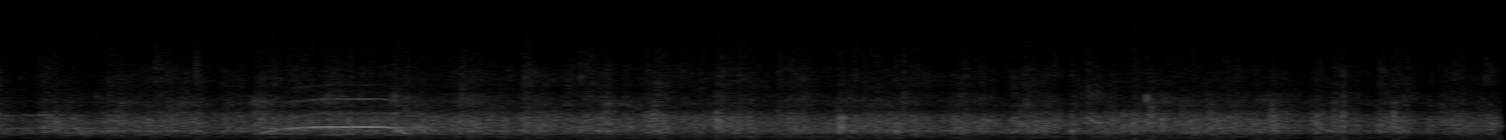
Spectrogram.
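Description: An audience claps steadily for several seconds, a dense, even patter of many hands that swells slightly near the start, with a faint whistle rising briefly over it.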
